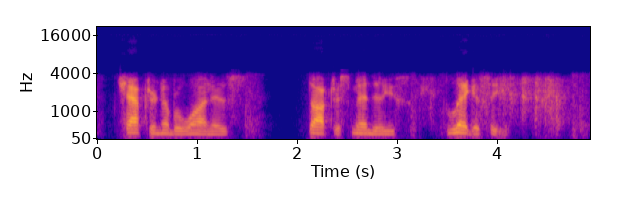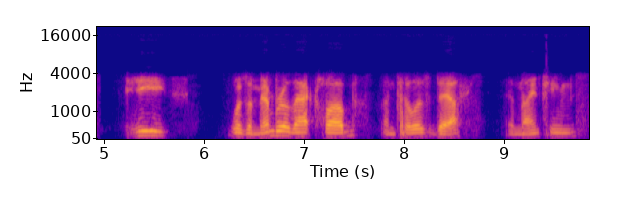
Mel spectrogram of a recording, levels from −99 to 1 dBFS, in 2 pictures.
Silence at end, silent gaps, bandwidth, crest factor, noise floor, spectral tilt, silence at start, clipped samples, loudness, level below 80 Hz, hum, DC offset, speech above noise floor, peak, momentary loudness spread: 0.15 s; none; 4.1 kHz; 24 dB; -73 dBFS; -7.5 dB/octave; 0.2 s; under 0.1%; -27 LUFS; -72 dBFS; none; under 0.1%; 46 dB; -4 dBFS; 18 LU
